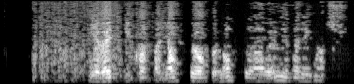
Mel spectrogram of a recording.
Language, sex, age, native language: Icelandic, male, 40-49, Icelandic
